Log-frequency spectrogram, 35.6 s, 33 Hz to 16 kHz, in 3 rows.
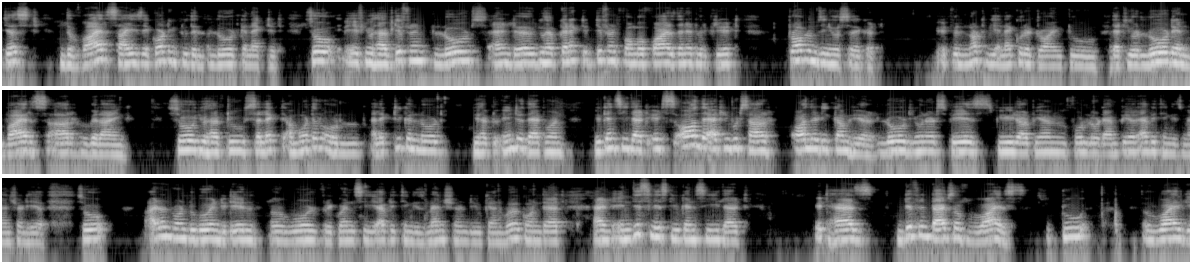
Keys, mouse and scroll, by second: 9.3 scroll up 1, 12.7-13.1 scroll down 1, 13.1-15.1 middle drag, 16.2 click, 17.7-19.1 scroll down 1, 27.3 click, 29.6 scroll down 1, 30.5-31.9 scroll up 1.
